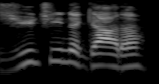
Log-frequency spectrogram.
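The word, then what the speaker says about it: Yuji Nagata: and Birmingham Alabama Alabama the dark match is eugi nagada I figured I'd say that for you so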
